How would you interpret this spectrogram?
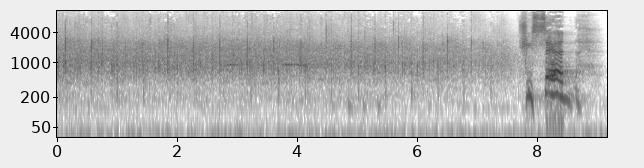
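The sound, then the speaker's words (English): A crowd claps hands to praise the Lord in a dense, steady patter for several seconds, then a loud voice cries out briefly over the clapping near the end. “Come on, clap your hands to the Lord and praise him.”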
